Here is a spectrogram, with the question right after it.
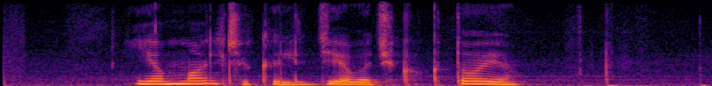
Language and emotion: Russian, neutral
